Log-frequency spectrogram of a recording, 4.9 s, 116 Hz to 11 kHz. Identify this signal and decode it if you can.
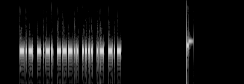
Morse code, heard as a keyed tone, about 41 wpm, 700 Hz. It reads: KC8HAK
